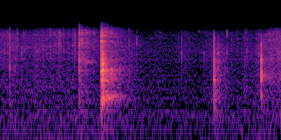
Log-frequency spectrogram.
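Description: Garlic is chopped with a knife on a board in a few sharp, separate cuts, one clearly louder than the rest, with quiet gaps between them.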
